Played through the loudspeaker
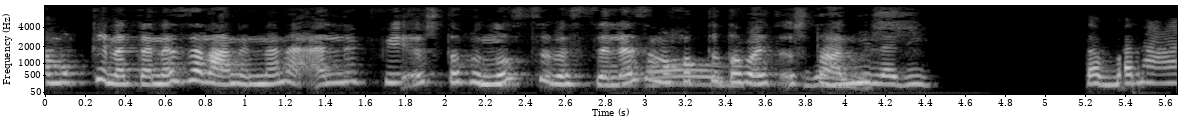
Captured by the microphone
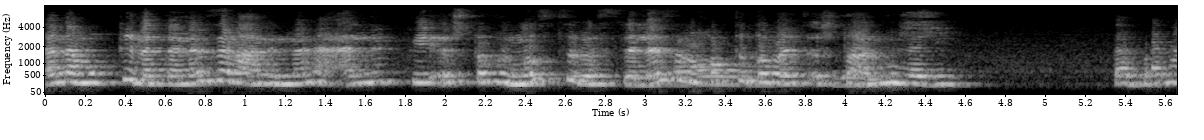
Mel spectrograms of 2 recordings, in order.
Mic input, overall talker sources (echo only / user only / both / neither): echo only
